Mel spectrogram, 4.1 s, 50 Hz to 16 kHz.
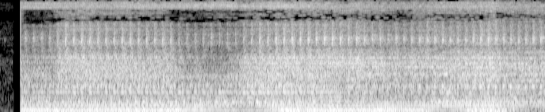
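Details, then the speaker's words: C5 Corvette V8 after first heads and cam swap, untuned: loud heavy engine with sharp steady tap around 1500-2000 rpm, recorded by phone in trans tunnel with no tunnel cover; owner thinks it comes from the bell housing, cause unconfirmed. "around 1500 2000 rpm you get a really loud call it a knock called a tap it's somewhere in between"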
